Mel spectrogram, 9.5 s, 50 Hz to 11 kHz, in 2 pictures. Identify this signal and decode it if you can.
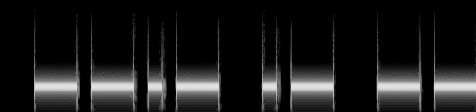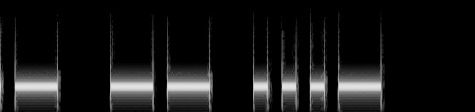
Morse code, heard as a keyed tone, about 8 wpm, 800 Hz. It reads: QAOMV
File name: 8wpm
